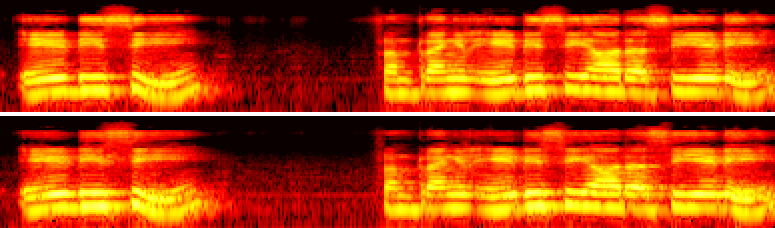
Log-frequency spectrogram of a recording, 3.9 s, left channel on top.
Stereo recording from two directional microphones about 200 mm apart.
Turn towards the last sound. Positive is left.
turn(degrees=20)  # may be behind; listen again after turning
